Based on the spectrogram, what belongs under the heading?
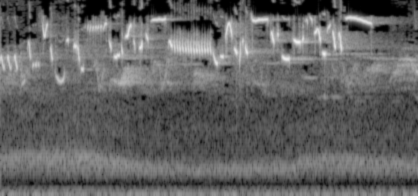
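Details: High, bubbling winter wren song of jumbled twittering notes and brief whistled slurs, with a fast mechanical trill in the middle, accompanied by a steady low background hum.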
